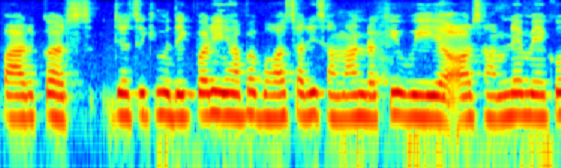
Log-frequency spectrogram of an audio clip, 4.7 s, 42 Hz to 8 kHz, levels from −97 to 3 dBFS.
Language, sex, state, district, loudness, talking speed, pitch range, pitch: Hindi, female, Bihar, Katihar, -12 LUFS, 215 wpm, 205-220 Hz, 210 Hz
